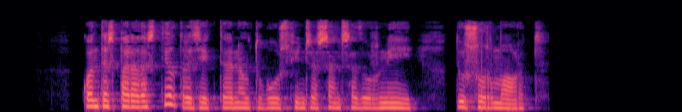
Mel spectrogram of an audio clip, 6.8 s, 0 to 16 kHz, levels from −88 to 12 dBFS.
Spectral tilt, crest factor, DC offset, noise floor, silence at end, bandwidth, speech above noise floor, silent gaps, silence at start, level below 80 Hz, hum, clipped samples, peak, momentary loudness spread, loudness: -4.5 dB/octave; 18 dB; under 0.1%; under -90 dBFS; 1.4 s; 8.2 kHz; over 71 dB; 4.49-4.55 s; 0.85 s; -56 dBFS; none; under 0.1%; -2 dBFS; 8 LU; -19 LUFS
